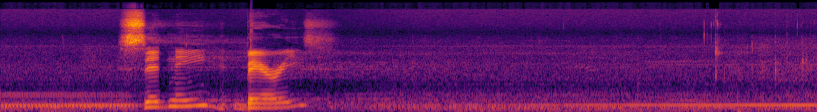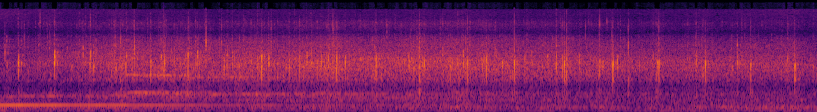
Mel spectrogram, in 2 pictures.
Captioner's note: applause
